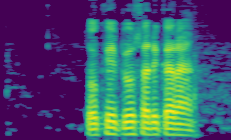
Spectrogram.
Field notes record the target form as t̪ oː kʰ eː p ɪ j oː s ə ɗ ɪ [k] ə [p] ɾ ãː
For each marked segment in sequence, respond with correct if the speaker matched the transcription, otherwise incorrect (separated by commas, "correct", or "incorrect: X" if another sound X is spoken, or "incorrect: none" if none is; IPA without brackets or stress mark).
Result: correct, incorrect: none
